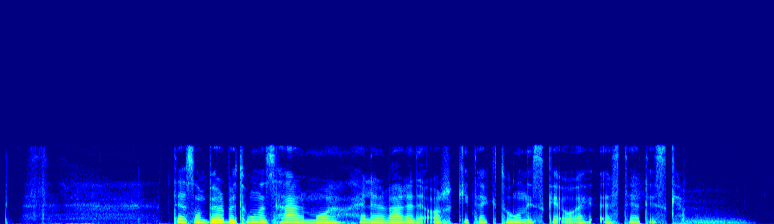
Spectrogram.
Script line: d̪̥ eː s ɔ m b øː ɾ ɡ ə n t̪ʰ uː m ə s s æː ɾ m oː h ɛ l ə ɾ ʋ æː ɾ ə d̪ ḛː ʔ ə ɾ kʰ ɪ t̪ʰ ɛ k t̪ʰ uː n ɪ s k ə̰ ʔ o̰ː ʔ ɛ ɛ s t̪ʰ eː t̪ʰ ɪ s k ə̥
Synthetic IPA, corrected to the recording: d̪̥ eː s ɔ m b øː ɾ b ə t̪ʰ uː n ə s h æː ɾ m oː h ɛ l ə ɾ ʋ æː ɾ ə d̪ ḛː ʔ ɑ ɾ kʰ ɪ t̪ʰ ɛ k t̪ʰ uː n ɪ s k ə̰ ʔ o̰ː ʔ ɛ ɛ s t̪ʰ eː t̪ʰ ɪ s k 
